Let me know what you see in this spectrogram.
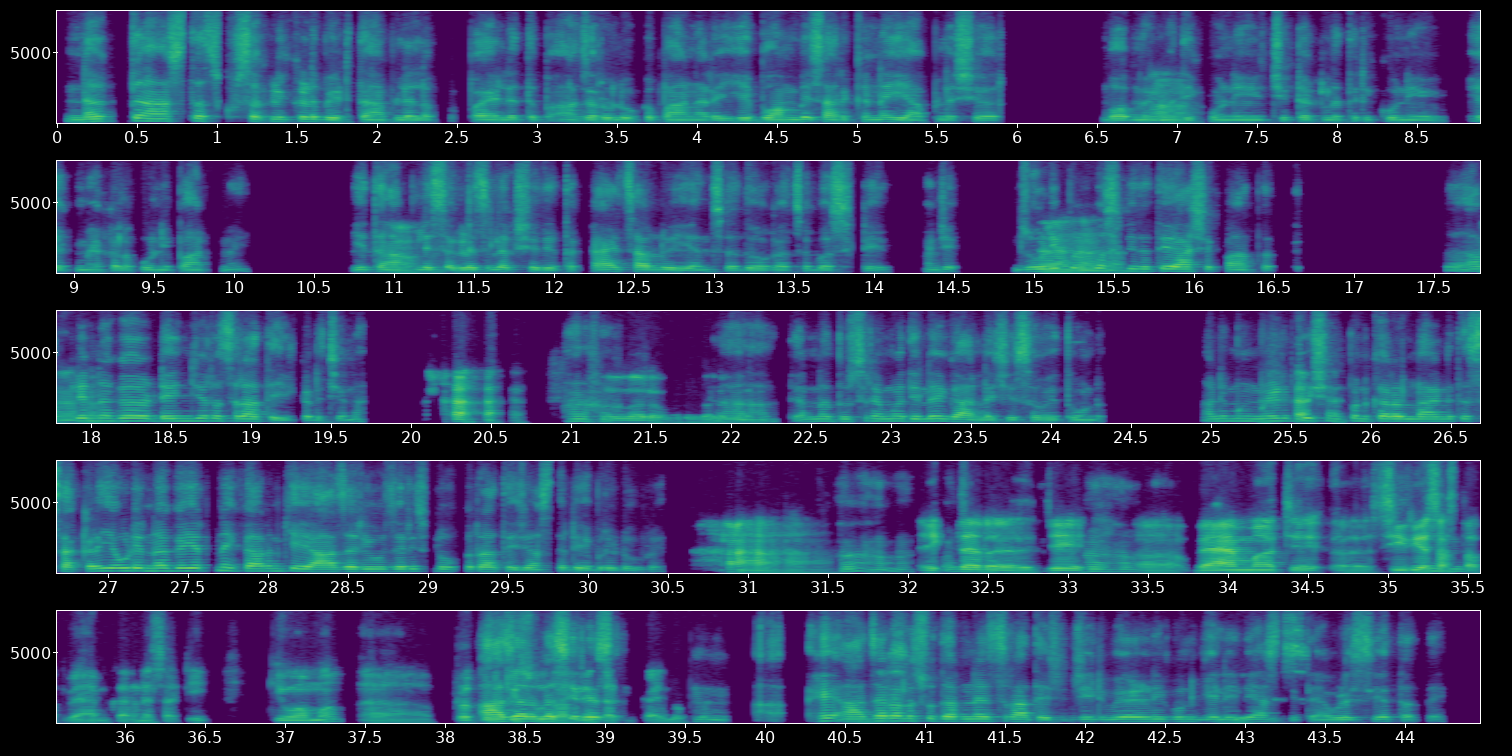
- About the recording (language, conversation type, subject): Marathi, podcast, शहरी उद्यानात निसर्गध्यान कसे करावे?
- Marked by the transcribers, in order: tapping; other background noise; laugh; chuckle; other noise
